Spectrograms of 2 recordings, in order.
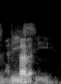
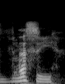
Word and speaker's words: Vesey: That's how you pronounce it? Yeah, it's Veesy. I thought it was Vesey.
